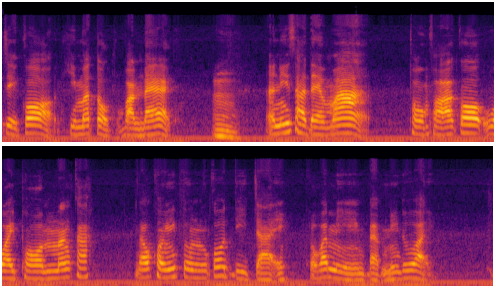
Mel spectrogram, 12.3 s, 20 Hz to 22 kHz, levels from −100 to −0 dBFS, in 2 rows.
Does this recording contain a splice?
no; 0 cuts

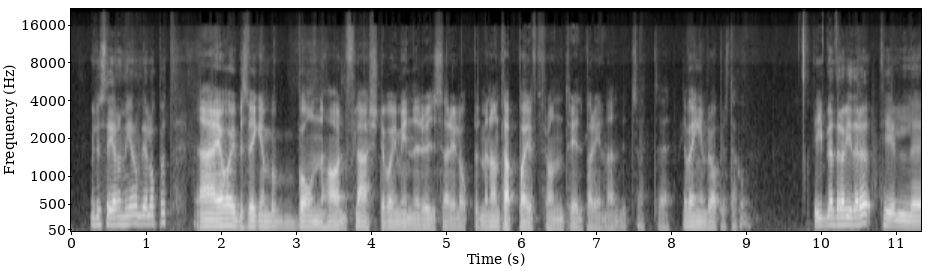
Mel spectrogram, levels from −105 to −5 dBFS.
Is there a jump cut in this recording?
yes; 4 cuts; at 1.5 s, 6.2 s, 8.0 s, 9.8 s

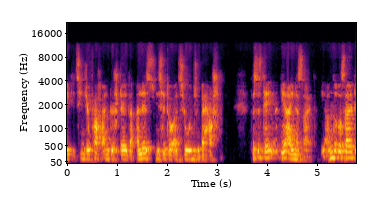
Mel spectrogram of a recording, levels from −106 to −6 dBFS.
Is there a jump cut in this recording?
yes; 1 cut; at 1.8 s

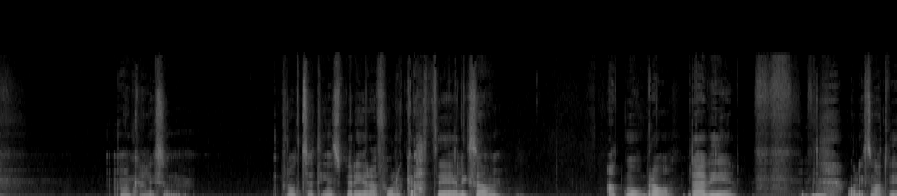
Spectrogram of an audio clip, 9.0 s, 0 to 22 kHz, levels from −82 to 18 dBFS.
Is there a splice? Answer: no; 0 cuts

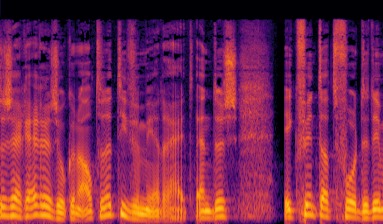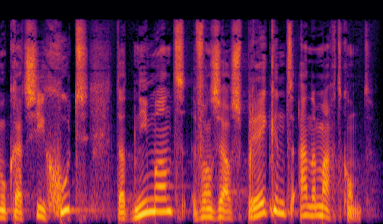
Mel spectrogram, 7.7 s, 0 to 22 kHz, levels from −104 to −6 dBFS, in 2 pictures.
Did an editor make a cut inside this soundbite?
no; 0 cuts

